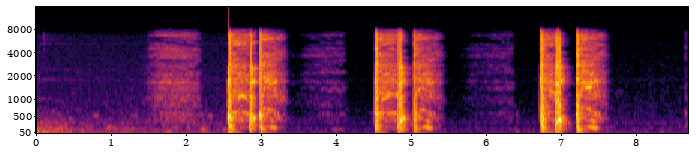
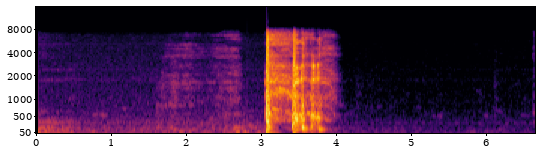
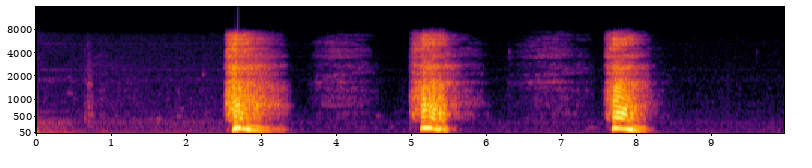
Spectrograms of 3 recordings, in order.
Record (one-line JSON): {"three_cough_length": "8.7 s", "three_cough_amplitude": 32768, "three_cough_signal_mean_std_ratio": 0.3, "cough_length": "6.7 s", "cough_amplitude": 32768, "cough_signal_mean_std_ratio": 0.22, "exhalation_length": "10.0 s", "exhalation_amplitude": 32768, "exhalation_signal_mean_std_ratio": 0.28, "survey_phase": "beta (2021-08-13 to 2022-03-07)", "age": "65+", "gender": "Male", "wearing_mask": "No", "symptom_cough_any": true, "symptom_runny_or_blocked_nose": true, "symptom_sore_throat": true, "symptom_abdominal_pain": true, "symptom_diarrhoea": true, "symptom_fatigue": true, "symptom_headache": true, "symptom_change_to_sense_of_smell_or_taste": true, "symptom_onset": "3 days", "smoker_status": "Never smoked", "respiratory_condition_asthma": false, "respiratory_condition_other": false, "recruitment_source": "Test and Trace", "submission_delay": "1 day", "covid_test_result": "Positive", "covid_test_method": "RT-qPCR", "covid_ct_value": 26.3, "covid_ct_gene": "ORF1ab gene", "covid_ct_mean": 26.7, "covid_viral_load": "1700 copies/ml", "covid_viral_load_category": "Minimal viral load (< 10K copies/ml)"}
